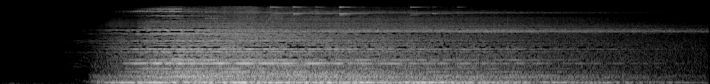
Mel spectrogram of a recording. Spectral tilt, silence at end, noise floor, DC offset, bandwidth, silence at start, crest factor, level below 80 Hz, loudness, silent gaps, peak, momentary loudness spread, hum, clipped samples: -4 dB/octave; 0.2 s; -73 dBFS; under 0.1%; 16 kHz; 0.95 s; 16 dB; -30 dBFS; -19 LUFS; none; -4 dBFS; 20 LU; none; under 0.1%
